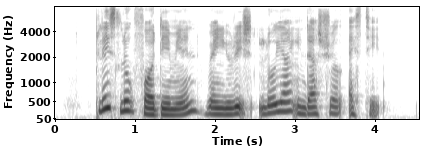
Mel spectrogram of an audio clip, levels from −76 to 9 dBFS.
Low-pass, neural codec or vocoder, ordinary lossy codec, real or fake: none; none; none; real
